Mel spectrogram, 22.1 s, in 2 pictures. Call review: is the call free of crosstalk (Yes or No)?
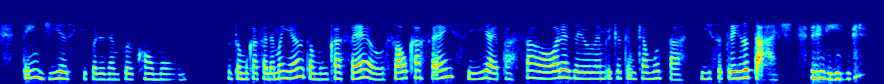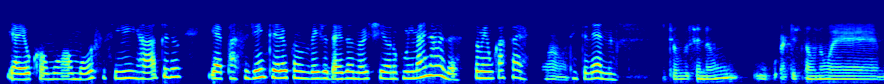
Yes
